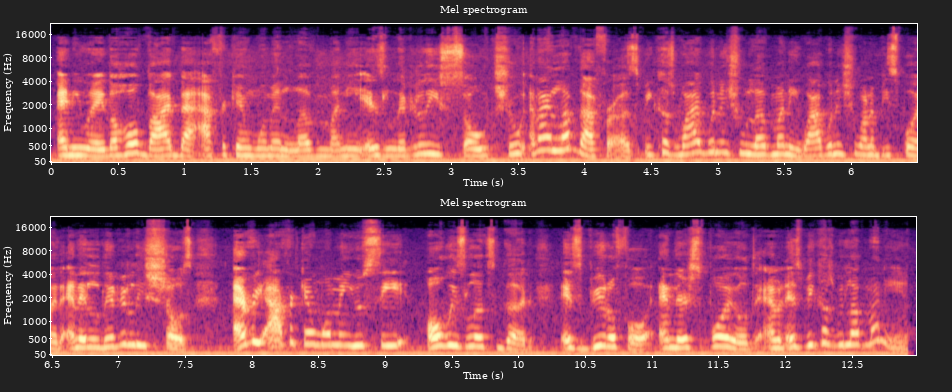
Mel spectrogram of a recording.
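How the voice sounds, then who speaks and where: A woman's voice: a little high, quick pace, few pauses, slight background noise, poor audio. A woman raised in the United States, chatting emphatically to camera with lots of "like"s. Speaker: commenter in a stitched clip. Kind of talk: casual talk to camera.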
